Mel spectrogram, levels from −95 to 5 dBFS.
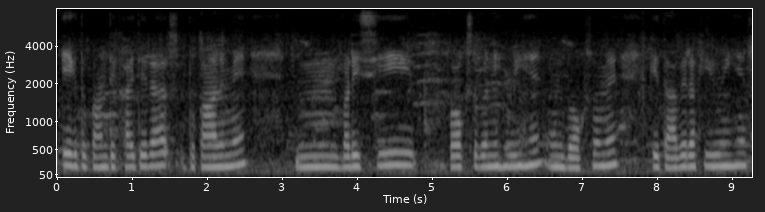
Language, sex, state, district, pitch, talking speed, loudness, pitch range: Hindi, female, Maharashtra, Dhule, 200 Hz, 135 wpm, -44 LUFS, 190-215 Hz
